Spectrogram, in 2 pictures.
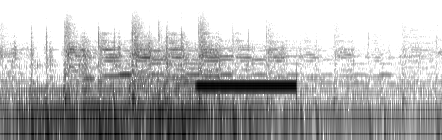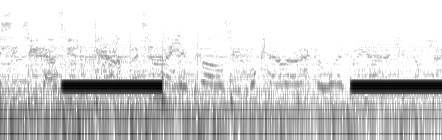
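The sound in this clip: A telephone tone sounds while a call is being placed. Three steady, level one-second beeps come at even intervals over loud background music.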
